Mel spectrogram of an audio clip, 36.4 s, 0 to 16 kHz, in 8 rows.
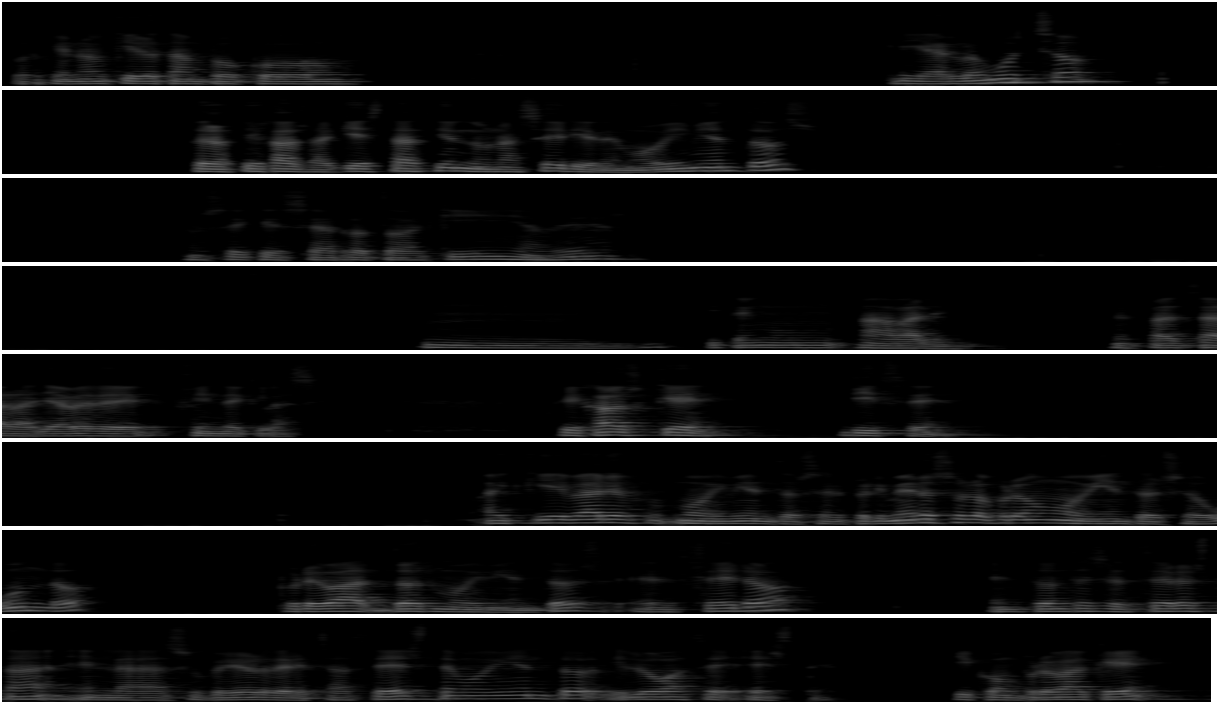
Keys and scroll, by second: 3.1 alt+super+l, 3.7 ctrl+alt+o.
